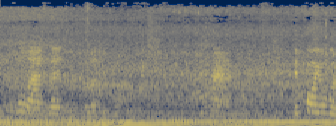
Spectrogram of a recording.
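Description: An engine running steadily at idle, a low, even hum, with faint voices over it.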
